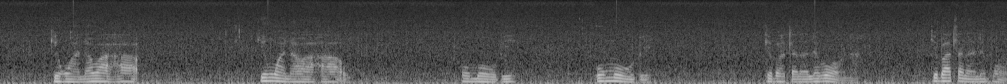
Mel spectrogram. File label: Sesotho tone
